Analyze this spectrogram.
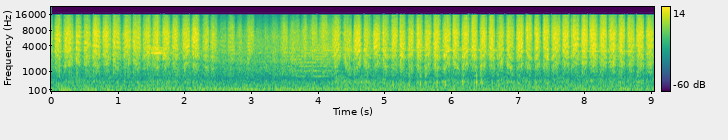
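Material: Leather.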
